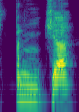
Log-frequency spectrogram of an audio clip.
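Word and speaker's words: pañca: Before a palatized consonant, it automatically, you didn't say pancha, it's pancha, because the tongue automatically goes to the same place where the ch comes out. It palatizes itself, pancha, pancha, meaning 5.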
